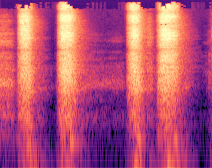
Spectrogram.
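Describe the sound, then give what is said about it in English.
A person imitates a deer snorting, the sound deer make when unsure while smelling the air: four sharp, breathy nasal bursts in two quick pairs, loud, with short gaps of quiet between them and no talking. “have been a deer in the dark around me, but it, it's a sound of when they're smelling the air and they're yeah. unsure. They go”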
